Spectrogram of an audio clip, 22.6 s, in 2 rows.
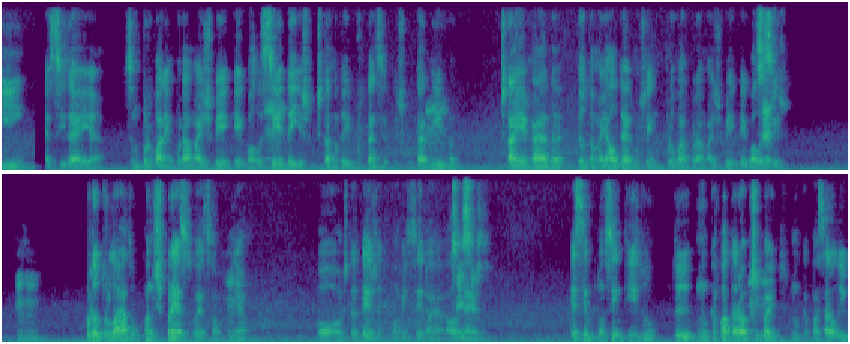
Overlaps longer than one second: none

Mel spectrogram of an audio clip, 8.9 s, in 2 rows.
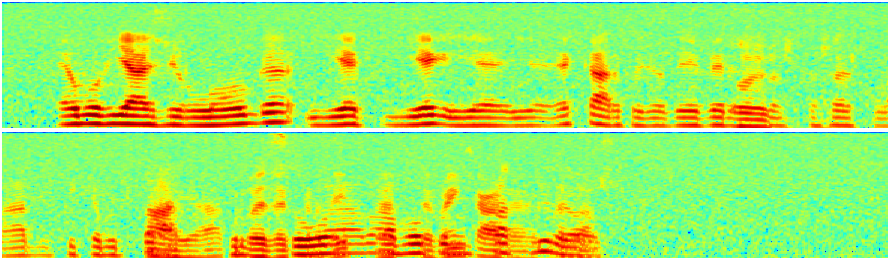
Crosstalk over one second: present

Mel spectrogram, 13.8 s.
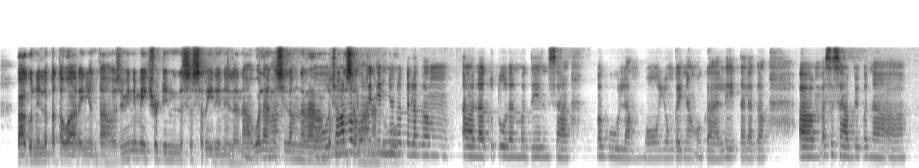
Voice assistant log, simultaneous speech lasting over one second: present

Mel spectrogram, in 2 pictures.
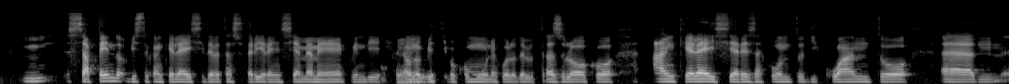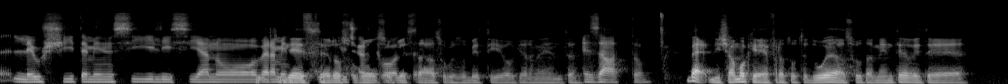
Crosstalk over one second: present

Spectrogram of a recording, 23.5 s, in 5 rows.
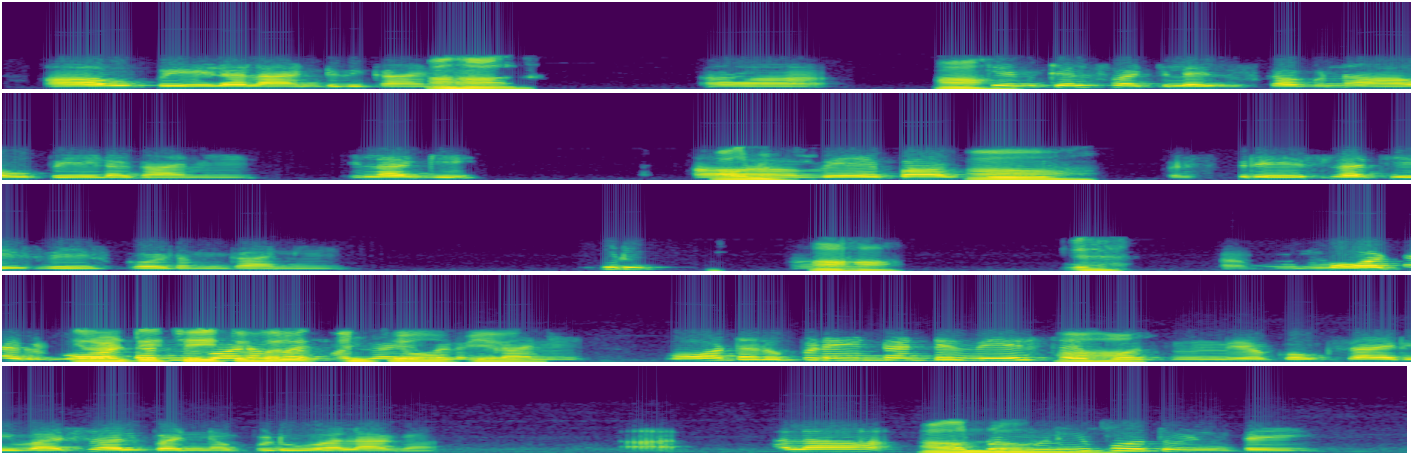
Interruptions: present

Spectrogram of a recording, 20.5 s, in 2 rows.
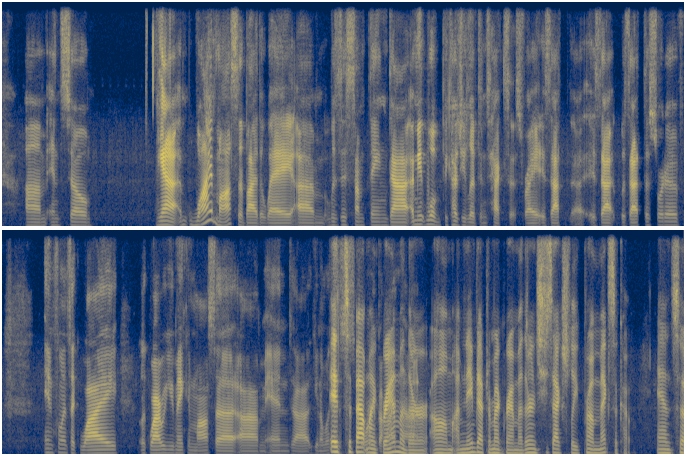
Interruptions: present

